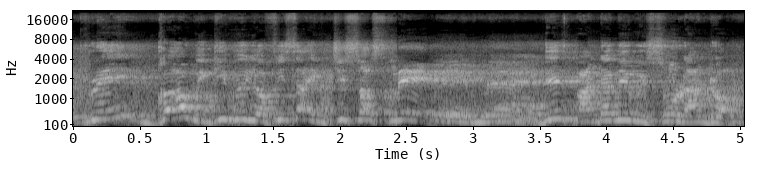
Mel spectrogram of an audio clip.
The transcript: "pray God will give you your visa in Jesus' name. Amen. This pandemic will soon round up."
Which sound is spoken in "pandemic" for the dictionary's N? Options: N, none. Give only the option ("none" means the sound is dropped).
N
